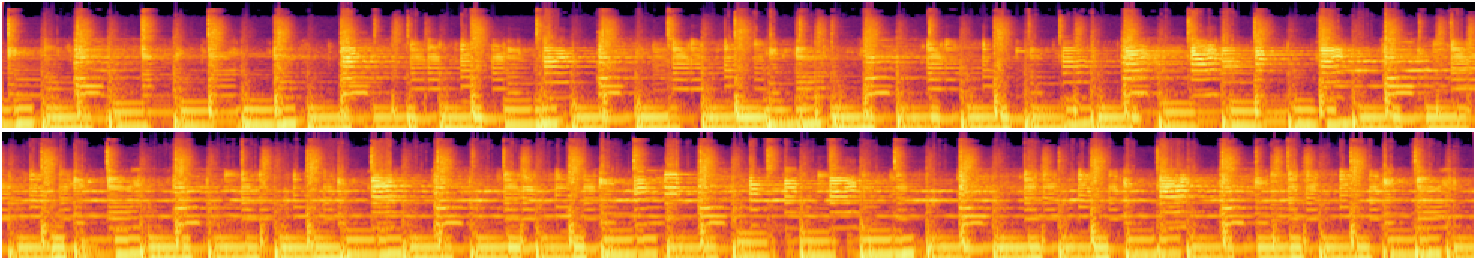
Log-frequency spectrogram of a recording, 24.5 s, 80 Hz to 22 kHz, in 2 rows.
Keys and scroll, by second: 3.1 3, 3.3 2, 3.5 8, 4.1 Return, 16.9 8, 17.5 Return, 20.2 Return.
